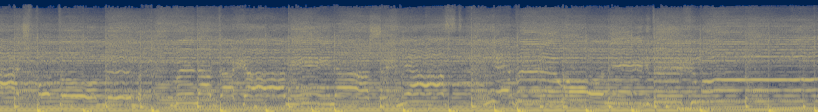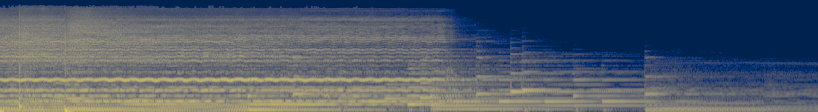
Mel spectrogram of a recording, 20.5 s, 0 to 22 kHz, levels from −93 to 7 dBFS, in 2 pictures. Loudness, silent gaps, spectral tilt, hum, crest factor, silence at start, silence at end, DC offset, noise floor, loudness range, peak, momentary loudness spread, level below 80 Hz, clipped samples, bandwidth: -15 LUFS; none; -3.5 dB/octave; none; 14 dB; 0 s; 0.75 s; under 0.1%; -43 dBFS; 13 LU; -2 dBFS; 16 LU; -24 dBFS; under 0.1%; 18 kHz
